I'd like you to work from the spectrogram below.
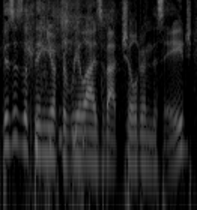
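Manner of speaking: ordinary talk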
